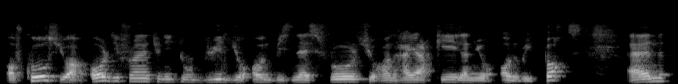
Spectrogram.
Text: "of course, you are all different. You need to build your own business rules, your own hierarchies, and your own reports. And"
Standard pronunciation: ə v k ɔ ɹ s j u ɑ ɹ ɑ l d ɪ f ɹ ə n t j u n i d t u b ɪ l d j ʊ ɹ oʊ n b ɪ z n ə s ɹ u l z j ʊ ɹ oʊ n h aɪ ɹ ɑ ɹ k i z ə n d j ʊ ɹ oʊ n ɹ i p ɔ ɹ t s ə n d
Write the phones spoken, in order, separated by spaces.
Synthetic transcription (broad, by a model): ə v k ɔ ɹ s j u ɑ ɹ ɑ l d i f ɹ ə n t j u n i d t u b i l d j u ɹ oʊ n b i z n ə s ɹ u l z j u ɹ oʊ n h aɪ ɑ ɹ k i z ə n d j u ɹ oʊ n ɹ i p ɔ ɹ t s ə n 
